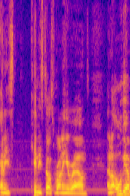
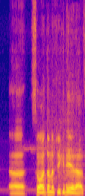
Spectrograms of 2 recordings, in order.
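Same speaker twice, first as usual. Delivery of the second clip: plain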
